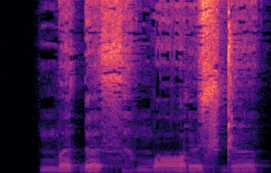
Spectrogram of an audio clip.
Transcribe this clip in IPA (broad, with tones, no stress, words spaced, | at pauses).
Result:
mə˦ɗə˦˨ θə̤˦mɔː˦ɾʏ˦˨s ɖə˦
